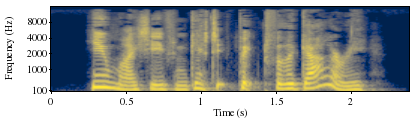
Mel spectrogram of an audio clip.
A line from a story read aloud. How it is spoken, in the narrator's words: had said, through her giggles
